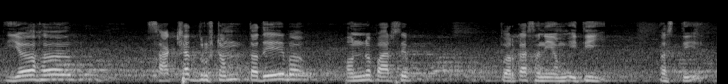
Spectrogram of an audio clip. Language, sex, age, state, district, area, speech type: Sanskrit, male, 18-30, Odisha, Balangir, rural, spontaneous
